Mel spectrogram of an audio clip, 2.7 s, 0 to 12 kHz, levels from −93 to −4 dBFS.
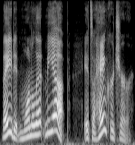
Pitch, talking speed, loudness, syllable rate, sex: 210 Hz, 220 wpm, -18 LUFS, 5.2 syllables/s, female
